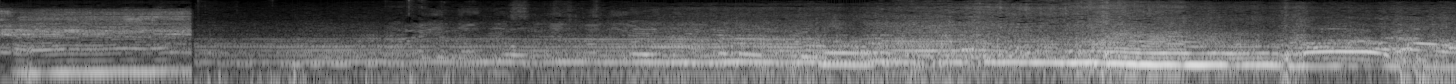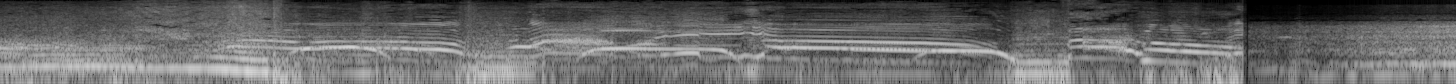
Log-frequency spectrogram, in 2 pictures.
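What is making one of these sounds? A rally car engine revs high and drops with quick gear changes.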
